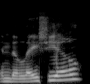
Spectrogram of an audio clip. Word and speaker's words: Indalecio: All right, welcome to the Mountain Podcast with our little mini microphones here, episode 6 with my boy Indalecio.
